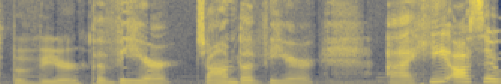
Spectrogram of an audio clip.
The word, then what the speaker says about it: Bevere: driven by how do you say it it's bevere bevere john bevere he also wrote a book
